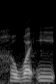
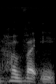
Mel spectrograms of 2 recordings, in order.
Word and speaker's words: Hawaiʻi: on my mother's side, they're very prominent when using the W, the W sound. So in that sense, they're very similar, not a wrong or right, just a difference. For example, you can hear Hawaii and Hawaii. Yes. So it's not wrong either way.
